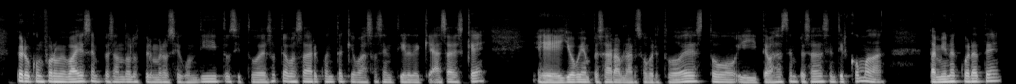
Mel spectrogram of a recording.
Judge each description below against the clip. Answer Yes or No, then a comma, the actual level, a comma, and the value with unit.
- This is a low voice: Yes, low, 120 Hz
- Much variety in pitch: No, average, 3.2 semitones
